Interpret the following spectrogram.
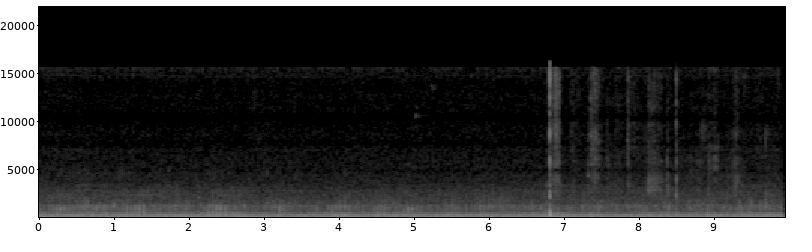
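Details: Nursing kittens, 28 days old, drinking milk from a former stray first-time mother cat in Cambodia on 28 January 2020; a deep unbroken purr rumbles for the full ten seconds, with a few sharp clicks near the end.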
